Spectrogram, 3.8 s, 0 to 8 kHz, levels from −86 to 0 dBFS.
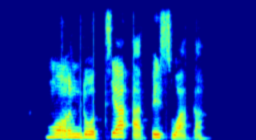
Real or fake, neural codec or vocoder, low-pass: fake; codec, 16 kHz, 4 kbps, FreqCodec, larger model; 7.2 kHz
